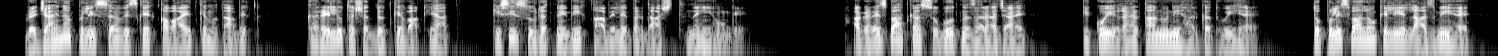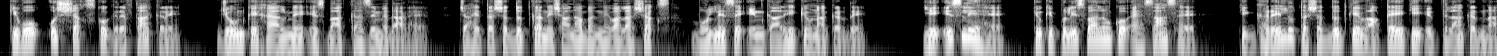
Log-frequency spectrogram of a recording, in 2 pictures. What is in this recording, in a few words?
Urdu Male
